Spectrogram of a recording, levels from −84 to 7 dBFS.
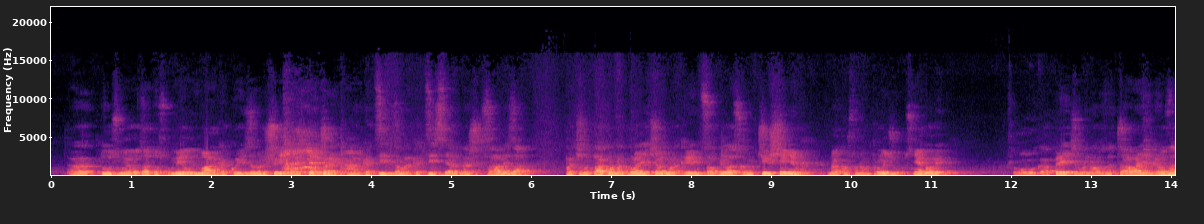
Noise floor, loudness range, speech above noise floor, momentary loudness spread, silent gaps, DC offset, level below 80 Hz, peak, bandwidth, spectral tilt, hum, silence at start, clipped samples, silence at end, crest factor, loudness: -41 dBFS; 3 LU; 28 dB; 8 LU; none; under 0.1%; -52 dBFS; 0 dBFS; 12.5 kHz; -8 dB/octave; none; 0.2 s; under 0.1%; 0 s; 12 dB; -14 LUFS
